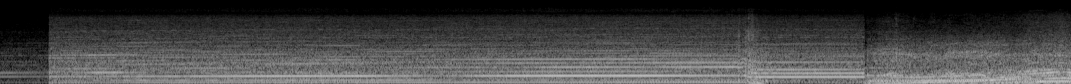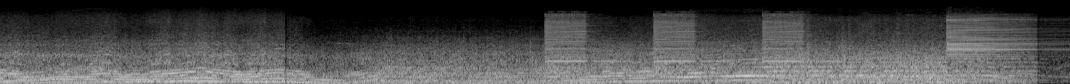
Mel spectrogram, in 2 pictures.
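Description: Race cars in Project Cars 2 at the Red Bull Ring sit humming at a steady idle, then roar off the start, engines climbing and shifting through rising and falling revs in a loud, sustained pack.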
